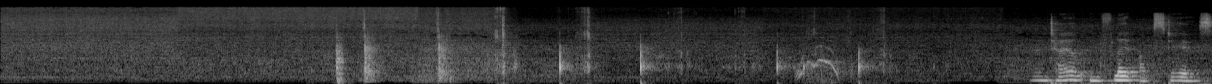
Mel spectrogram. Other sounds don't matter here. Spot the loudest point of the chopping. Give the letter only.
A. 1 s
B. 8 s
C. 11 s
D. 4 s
D.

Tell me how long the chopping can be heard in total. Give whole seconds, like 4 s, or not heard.
6 s.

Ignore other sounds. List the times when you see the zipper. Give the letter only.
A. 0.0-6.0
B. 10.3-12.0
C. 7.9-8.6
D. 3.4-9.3
C.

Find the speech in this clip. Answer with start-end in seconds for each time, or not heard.
10.3-12.0.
